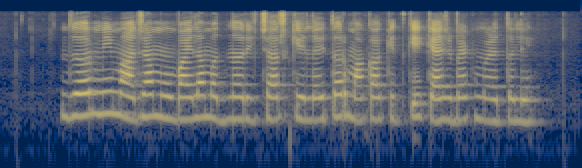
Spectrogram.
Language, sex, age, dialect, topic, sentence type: Marathi, female, 18-24, Southern Konkan, banking, question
